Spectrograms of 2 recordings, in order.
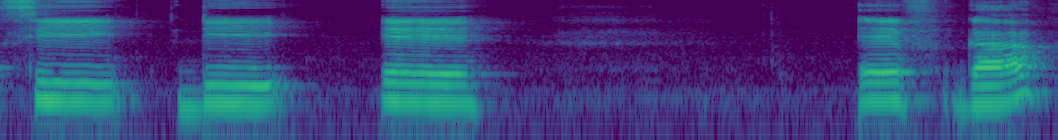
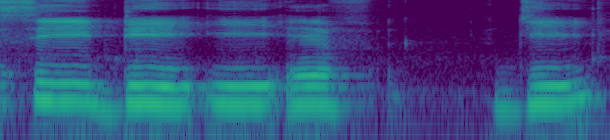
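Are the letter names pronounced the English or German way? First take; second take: German; English. First: The letters are named with German pronunciation. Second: The letters are named with English pronunciation. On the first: "আসল উচ্চারণটা হচ্ছে" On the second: "তা আমি সব ইংলিশে উচ্চারণ করলাম।"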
